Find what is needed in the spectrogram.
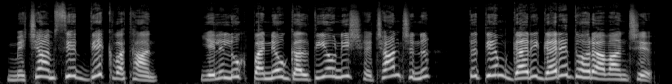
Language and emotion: Kashmiri, angry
